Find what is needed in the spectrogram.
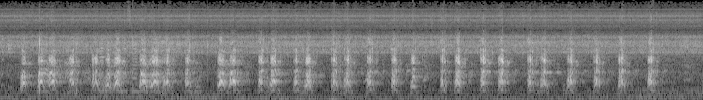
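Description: Belgian Malinois barking hard and repeatedly at a decoy in protection training, about two to three barks a second. The barks start about half a second in and stop a second before the end.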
